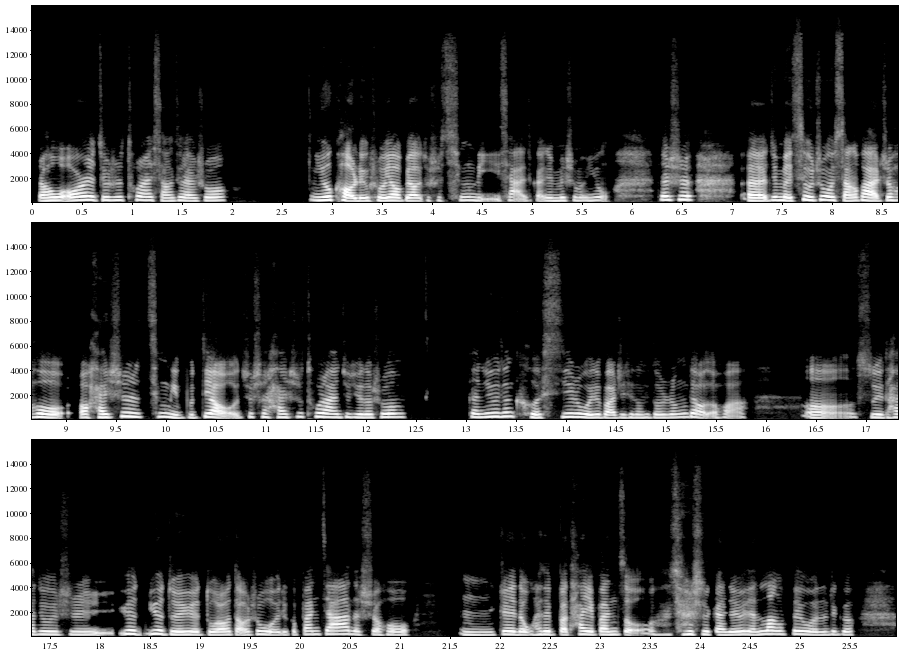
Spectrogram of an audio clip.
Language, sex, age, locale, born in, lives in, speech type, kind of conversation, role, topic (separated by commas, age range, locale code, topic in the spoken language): Chinese, female, 25-29, zh-CN, China, United States, conversation, advice, user, 我该如何处理自己对旧物的情感依附？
